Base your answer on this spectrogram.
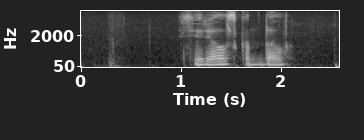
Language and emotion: Russian, neutral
